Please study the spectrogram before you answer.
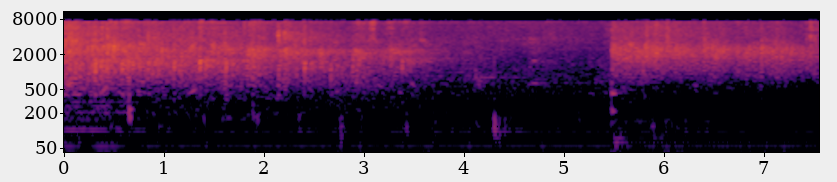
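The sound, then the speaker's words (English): Applause from a church audience on Resurrection Sunday, a steady, even wash of clapping that runs through the whole clip at a fairly low level. “Put your hands together and let's welcome our sister to give us a song.”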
